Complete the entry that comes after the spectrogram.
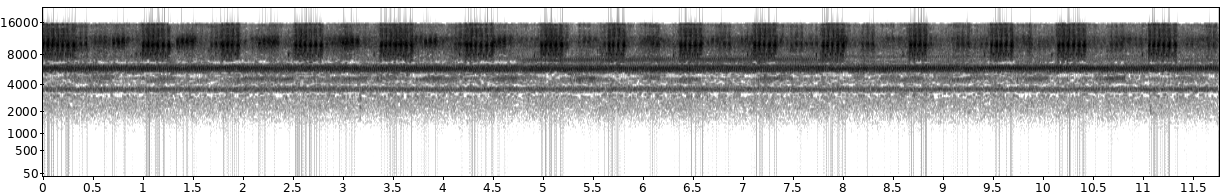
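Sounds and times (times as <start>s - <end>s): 
cricket chirps: 0.0s - 11.7s.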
